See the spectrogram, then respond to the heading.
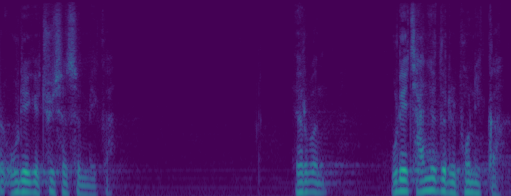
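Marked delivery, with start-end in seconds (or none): none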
